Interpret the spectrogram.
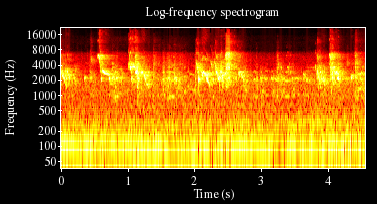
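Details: Budgerigars at play give scattered chirps and sweeping squeaky notes, a few louder calls standing out above a low hum.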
